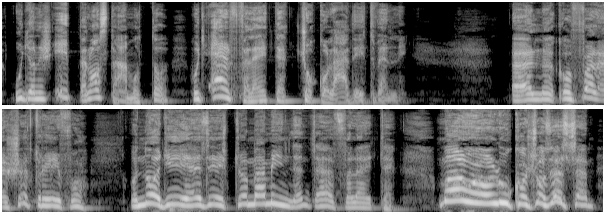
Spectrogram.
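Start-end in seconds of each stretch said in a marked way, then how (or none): 5.1-12.0 high, rising fretful character voice; a round sweet-toothed hero getting worked up; Gombóc Artúr's voice. Acted. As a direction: fuss louder and louder about forgetting. Gombóc Artúr wakes hungry.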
